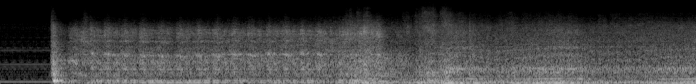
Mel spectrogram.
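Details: Car with Weber 40 IDF carburettors after cleaning clogged idle jets, owner blaming debris entering through poor air-cleaner base fitment: cranks and catches at once, then settles into a steady, even idle without stumbling or hunting.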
